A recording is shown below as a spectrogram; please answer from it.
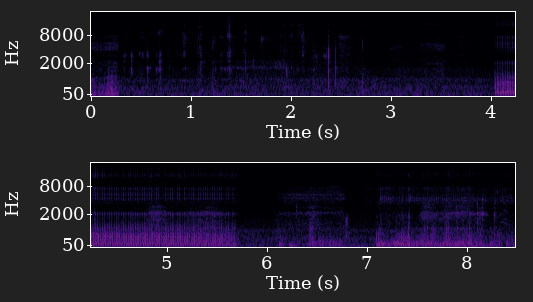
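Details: Snoring in a pug sleeping on its side: a long, loud, buzzing snore and a second shorter one over a noisy, rustling background.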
